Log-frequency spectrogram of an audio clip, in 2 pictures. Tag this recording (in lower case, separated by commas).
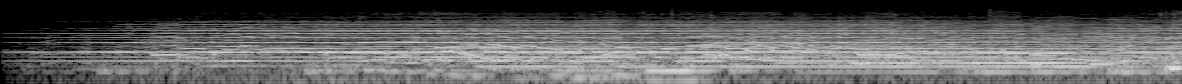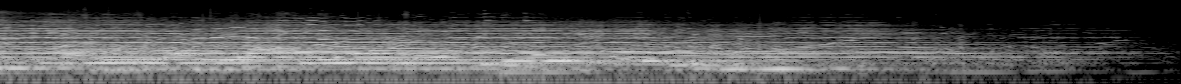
musical instrument, music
